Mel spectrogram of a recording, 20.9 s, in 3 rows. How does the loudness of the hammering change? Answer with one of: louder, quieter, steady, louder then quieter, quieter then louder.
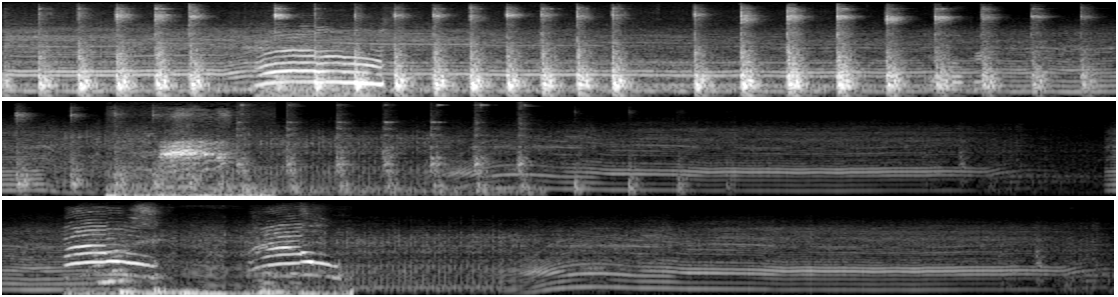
quieter.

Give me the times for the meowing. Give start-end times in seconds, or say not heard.
1.6-2.5, 7.6-8.7, 14.3-16.1.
